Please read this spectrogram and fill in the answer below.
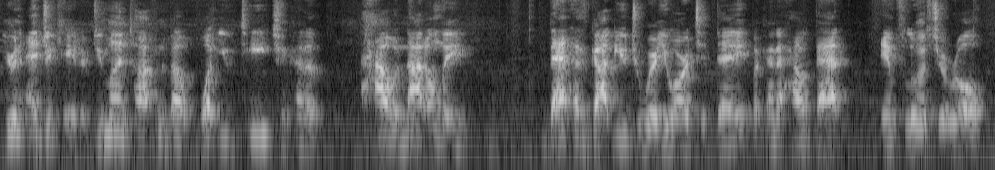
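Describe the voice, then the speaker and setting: Low-voiced male interview host, friendly. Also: steady tone, normal speed, fairly bright tone, recorded from a distance, faint music behind. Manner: friendly, appreciative, joking. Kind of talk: casual interview conversation.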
